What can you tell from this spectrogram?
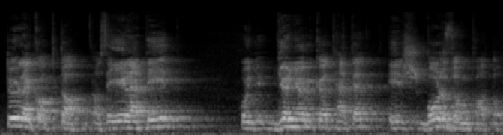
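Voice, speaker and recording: There is a quiet background and audible room echo as a man speaks at a very slow pace. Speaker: book presenter; presenter. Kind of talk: speech at book launch. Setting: event with audience. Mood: solemn, grateful. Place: hall. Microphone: podium.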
